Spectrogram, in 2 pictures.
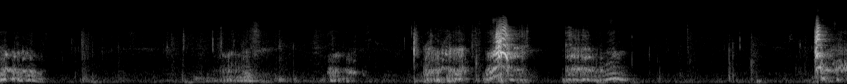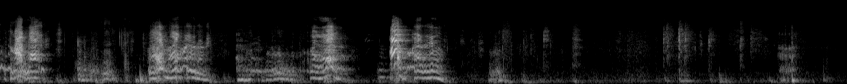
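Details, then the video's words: Small dog playing tug of war, giving bursts of throaty growls and short yappy barks with rough, harmonic tones, clustered in busy runs separated by brief pauses, loudest in the middle section. "Small Dog Plays Tug Of War Sound Effect"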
